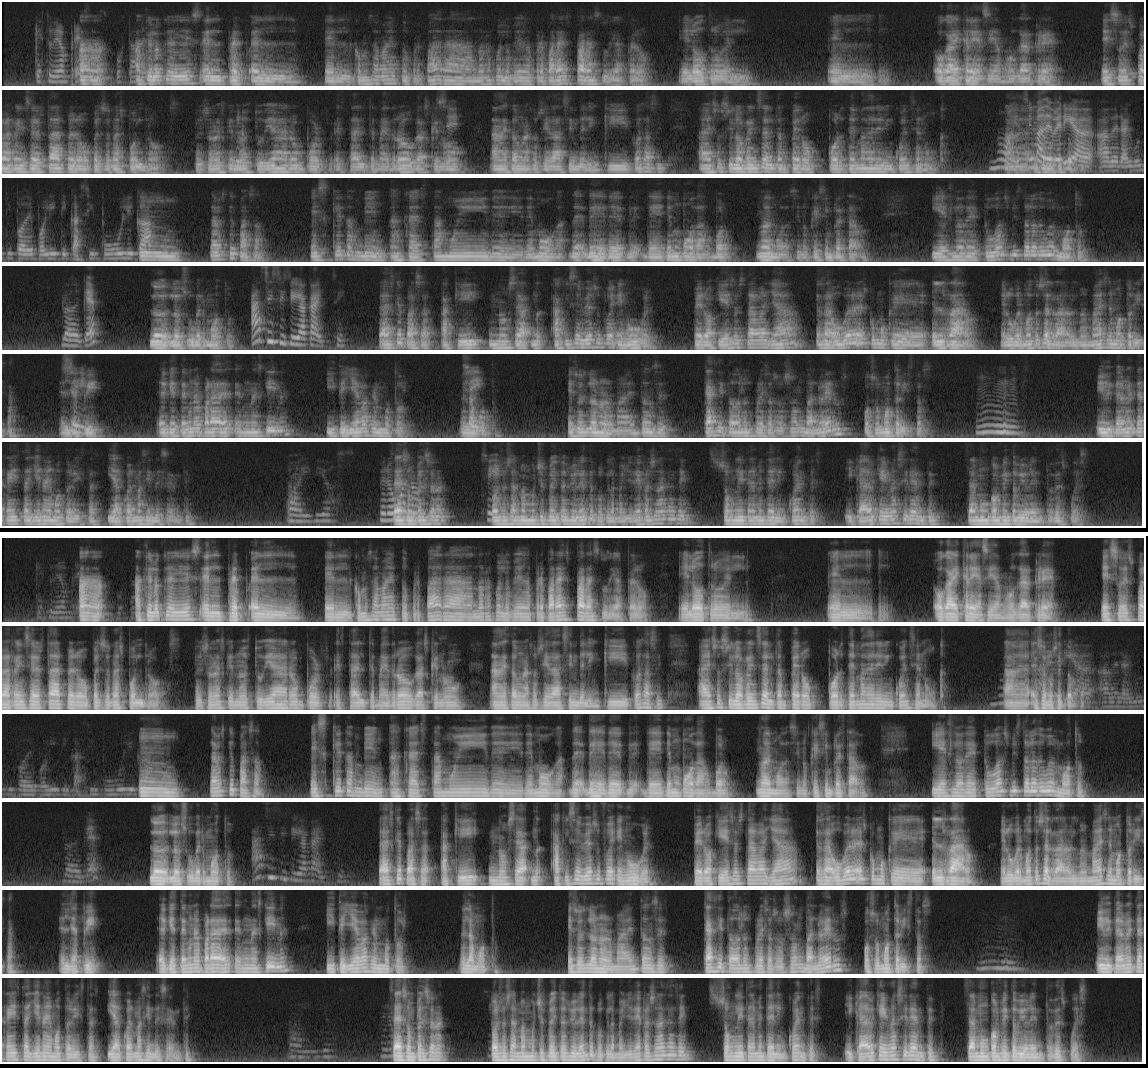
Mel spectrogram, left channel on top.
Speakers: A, on the left (about 60°); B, on the right (about 25°).
A: que estuvieron presos,
B: Ah,
A: justamente.
B: aquí lo que hay es el, prep- el, el, ¿cómo se llama esto? Prepara, no recuerdo bien. Prepara es para estudiar, pero el otro, el... el Hogar Crea, se llama Hogar Crea. Eso es para reinsertar, pero personas por drogas, personas que
A: Cla-
B: no estudiaron por estar el tema de drogas, que
A: Sí.
B: no han estado en una sociedad sin delinquir, cosas así. A eso sí lo reinsertan, pero por tema de delincuencia nunca.
A: No,
B: A
A: y encima
B: eso
A: debería
B: no se toca.
A: haber algún tipo de política así pública.
B: Mm, ¿sabes qué pasa? Es que también acá está muy de, de moda, de, de, de, de, de- de moda, bueno, no de moda, sino que siempre ha estado. Y es lo de, ¿tú has visto lo de Ubermoto?
A: ¿Lo de qué?
B: lo- los Uber Moto.
A: Ah, sí, sí, sí, acá hay, sí.
B: ¿Sabes qué pasa? Aquí no se, ha- no- aquí se vio eso fue en Uber, pero aquí eso estaba ya, o sea, Uber es como que el raro, el Uber Moto es el raro, el normal es el motorista,
A: Sí,
B: el de a pie, el que está en una parada e, en una esquina y te llevan el motor, en
A: sí.
B: la moto. Eso es lo normal. Entonces, casi todos los presos o son valveros o son motoristas.
A: Mm,
B: Y literalmente acá está llena de motoristas y al cual más indecente.
A: Ay, Dios. Pero
B: O sea,
A: bueno,
B: son personas,
A: mm, sí.
B: por eso se arman muchos pleitos violentos, porque la mayoría de personas así son literalmente delincuentes. Y cada vez que hay un accidente, se arma un conflicto violento después.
